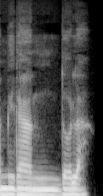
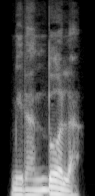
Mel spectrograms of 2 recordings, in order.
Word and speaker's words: Mirandola: del 1400 y pico de la mirándola, de la mirandola, mirandola en eh es la es la pronunciación pico de la mirandola lleva un discurso que se llama el discurso de la dignidad humana.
